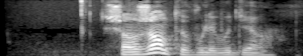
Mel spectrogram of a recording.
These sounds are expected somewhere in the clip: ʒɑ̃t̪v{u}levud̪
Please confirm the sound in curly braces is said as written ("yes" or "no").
yes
